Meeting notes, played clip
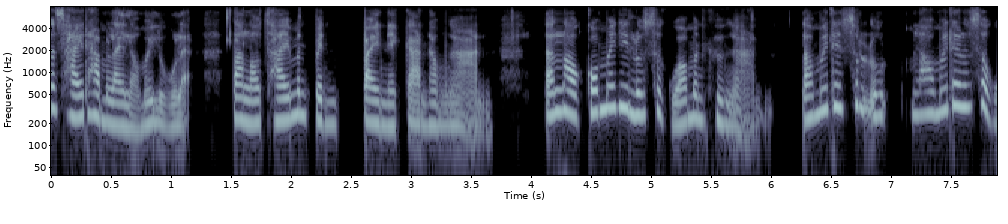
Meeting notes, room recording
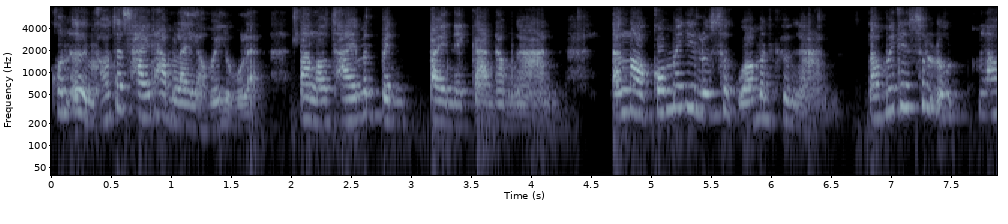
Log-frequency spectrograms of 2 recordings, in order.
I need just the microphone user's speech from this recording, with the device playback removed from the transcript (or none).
none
